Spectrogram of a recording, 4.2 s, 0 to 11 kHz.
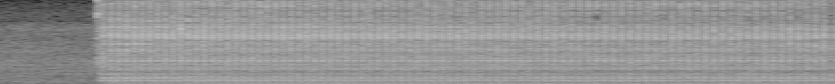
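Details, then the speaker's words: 1970 Honda 600 (N600) sedan engine with a borrowed carburetor, coil and loosely fitted fuel pump, fed by an emergency line from a gas can with no filter. The starter chugs steadily but the engine never fires: cranks, no start. "All right, let's pump it up. Let's see it'll fire. That's a no."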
